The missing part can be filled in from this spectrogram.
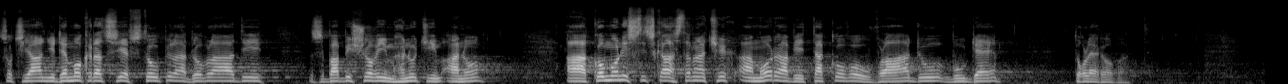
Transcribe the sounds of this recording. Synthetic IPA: so̞t͡sɪaːlɲiːdɛmo̞kɾat͡sɪjɛfst̪o̞wpɪlado̞vlaːdɪ | zbabɪʃo̞viːmɦnuciːmʔano | ʔako̞munɪst̪ɪt͡skaːst̪ɾanat͡ʃɛxamo̞ɾavɪt̪akovo̞wvlaːdubudɛ | t̪o̞lɛɾova̰t̪

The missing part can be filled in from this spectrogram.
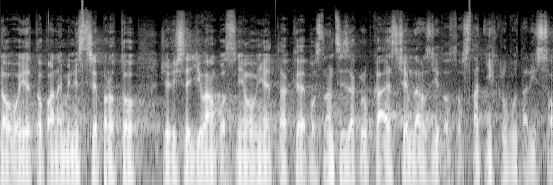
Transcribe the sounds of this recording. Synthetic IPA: noonjɛt̪o̞panɛmɪnɪst̪r̥ɛpɾo̞t̪o̞ | ʒɛɡdɪʃsɛɟiːvaːmpo̞sɲɛmovɲɛt̪akpo̞slant͡sɪzaklupkaɛst͡ʃɛmnaɾozɟiːlot̪ost̪at̪ɲiːxklubuːt̪adɪso̰w

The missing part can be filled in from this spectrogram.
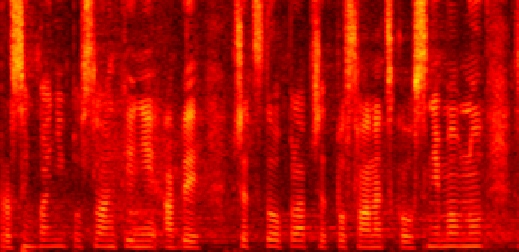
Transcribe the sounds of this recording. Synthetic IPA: pɾo̞siːmpaɲiːpo̞slaŋkɪɲɪʔabɪ | pr̝̥ɛt̪st̪o̞wpɪlapr̥ɛt̪̚po̞slanɛt͡sko̞wsɲɛmo̞vnuz

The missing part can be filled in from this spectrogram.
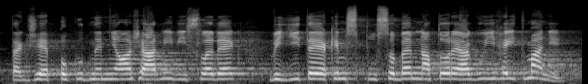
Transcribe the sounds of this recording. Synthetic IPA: t̪aɡʒɛpo̞kut̪nɛmɲɛlaʒaːdniːviːslɛdɛkvɪɟiːt̪ɛjakɪmspuːso̞bɛmnat̪o̞ɾɛaɡujiːɦɛjt̪maɲɪ

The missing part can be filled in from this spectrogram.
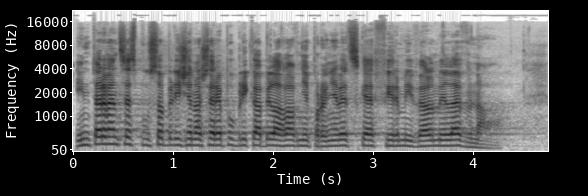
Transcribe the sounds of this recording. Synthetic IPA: ʔɪnt̪ɛɾvɛnt͡sɛspuːso̞bɪlɪʒɛnaʃɛɾɛpublɪkabɪlaɦlavɲɛpɾoɲɛmɛt͡skɛːfɪɾmɪvɛlmɪlɛvna̰ː

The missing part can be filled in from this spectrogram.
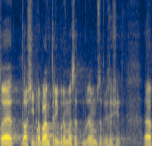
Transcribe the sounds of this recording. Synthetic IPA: t̪ojɛdalʃiːpɾo̞blɛːmkt̪ɛɾiːbudɛmɛsmudɛmɛmusɛt̪vɪrɛʃɪt̪

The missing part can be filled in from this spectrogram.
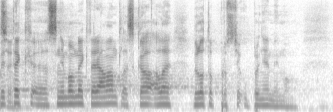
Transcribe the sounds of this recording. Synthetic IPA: bɪt̪ɛksɲɛmo̞vnɪkt̪ɛɾaːvaːmt̪lɛskalalɛbɪlo̞t̪o̞pɾo̞scɛʔuːpl̩ɲɛmɪmo

